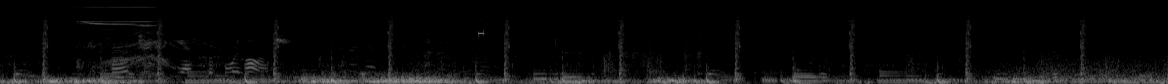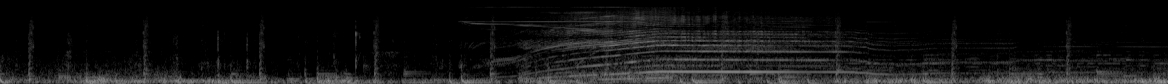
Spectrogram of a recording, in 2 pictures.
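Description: An RC plane's electric motor and propeller spin up about three-quarters of the way through, a whine rising steeply in pitch and then holding steady for takeoff. Before that there is a low rumble with many small clicks.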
